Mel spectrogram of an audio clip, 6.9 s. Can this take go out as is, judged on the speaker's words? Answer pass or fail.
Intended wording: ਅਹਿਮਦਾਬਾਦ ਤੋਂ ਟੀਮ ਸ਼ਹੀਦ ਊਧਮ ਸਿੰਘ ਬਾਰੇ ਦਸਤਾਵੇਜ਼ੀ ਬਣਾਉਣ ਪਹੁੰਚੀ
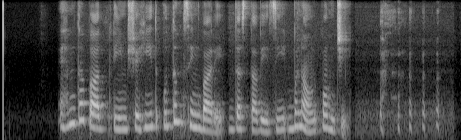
fail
